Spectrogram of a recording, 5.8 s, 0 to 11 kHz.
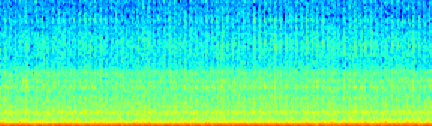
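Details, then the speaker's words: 1965 Dodge van V8 that sat for years, running on old varnished fuel through a manual fuel pressure regulator set to max: loud, even idle with a deep steady rumble, no misses or knocks; runs decently though smoking heavily. "Just run her a little bit longer. Fill up the bowl again. It seems to run pretty decent."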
